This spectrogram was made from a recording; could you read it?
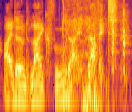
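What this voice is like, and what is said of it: Put-on London English accent. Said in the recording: “Sounds like he came from London, England.”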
